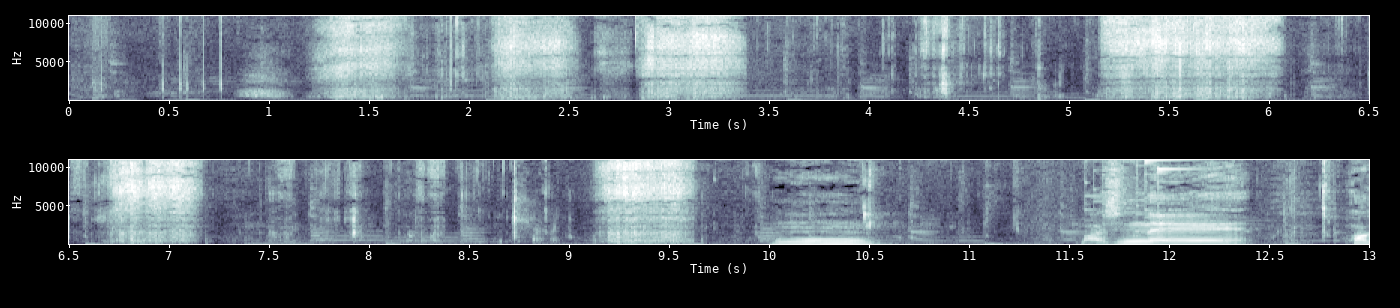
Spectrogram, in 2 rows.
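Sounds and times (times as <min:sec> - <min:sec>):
background music: 0:00.0 - 0:13.0
person slurping noodles: 0:01.2 - 0:03.5, 0:05.0 - 0:07.7, 0:08.9 - 0:09.7.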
